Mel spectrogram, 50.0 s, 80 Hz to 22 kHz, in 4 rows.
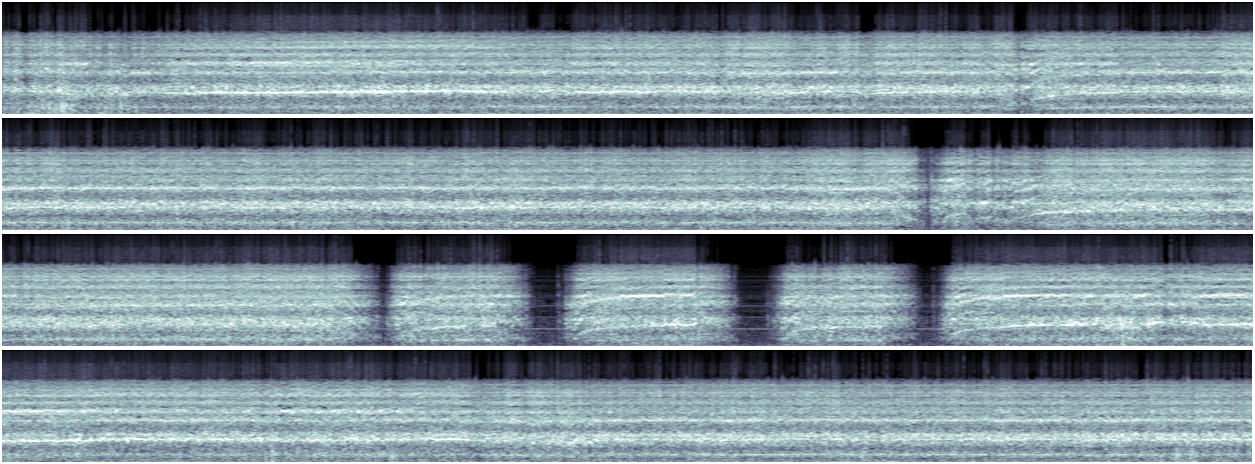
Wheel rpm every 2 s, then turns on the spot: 220, 210, 230, 220, 220, 200, 230, 240, 230, 230, 190, 140, 210, 200, 130, 120, 100, 140, 220, 220, 220, 220, 230, 230, 230.
none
